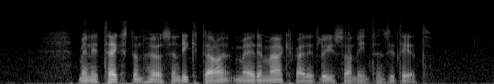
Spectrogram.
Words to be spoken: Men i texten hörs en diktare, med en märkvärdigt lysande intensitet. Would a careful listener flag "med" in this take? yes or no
no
